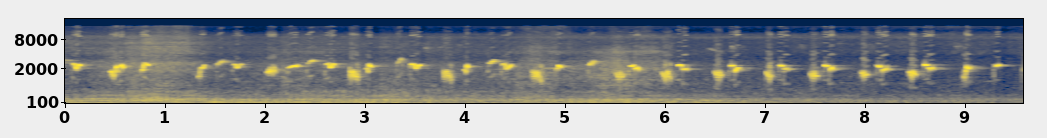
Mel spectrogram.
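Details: Yellow-vented bulbul giving fast 'ropel' chatter meant to lure birds in: a long, unbroken series of sharp, bubbly, downslurred notes, about three per second, clear and loud against a quiet background.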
